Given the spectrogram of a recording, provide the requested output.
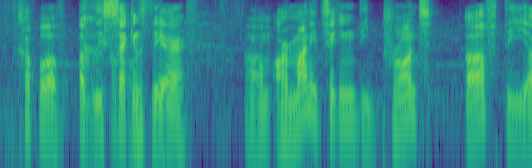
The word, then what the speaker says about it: Armani: Now, I still say Armani is in okay position, but I mean the army and the distance between the two are a lot more closer.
